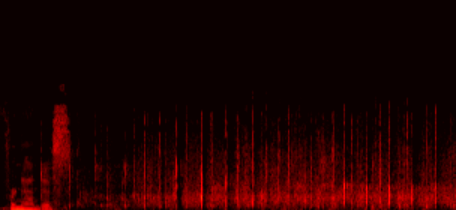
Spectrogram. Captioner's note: audience applauds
